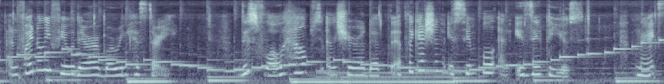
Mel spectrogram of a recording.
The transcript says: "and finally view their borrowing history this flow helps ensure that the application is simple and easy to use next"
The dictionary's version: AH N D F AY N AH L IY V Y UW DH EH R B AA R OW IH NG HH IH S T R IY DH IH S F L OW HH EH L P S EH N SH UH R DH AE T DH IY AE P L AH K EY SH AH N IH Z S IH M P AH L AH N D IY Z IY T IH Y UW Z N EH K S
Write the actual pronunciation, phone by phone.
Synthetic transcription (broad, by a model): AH N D F AY N AH L IY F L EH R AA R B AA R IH NG HH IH S T R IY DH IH S F L OW HH EH L P S EH N SH UH R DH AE T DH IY AE P L AH K EY SH AH N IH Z S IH M P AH L AH N D IY Z IY T IH Y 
